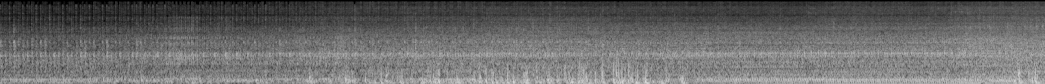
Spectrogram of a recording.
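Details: Branson 3520h tractor diesel after valve adjustment for a tapping/slapping valve noise, now at steady even idle with no tapping from the top end; repair fixed it, normal idle.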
